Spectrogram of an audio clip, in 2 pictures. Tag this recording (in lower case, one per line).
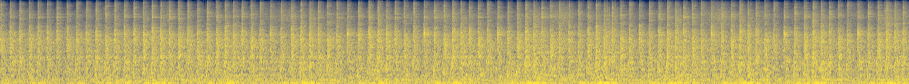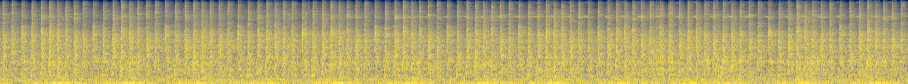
engine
